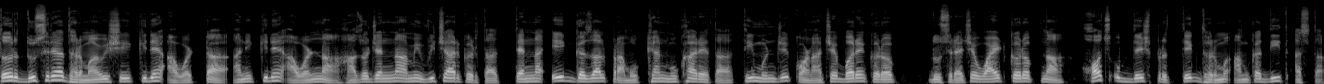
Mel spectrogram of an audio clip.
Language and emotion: Goan Konkani, neutral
